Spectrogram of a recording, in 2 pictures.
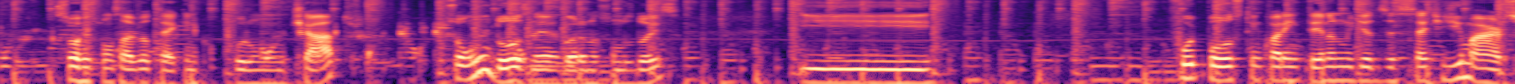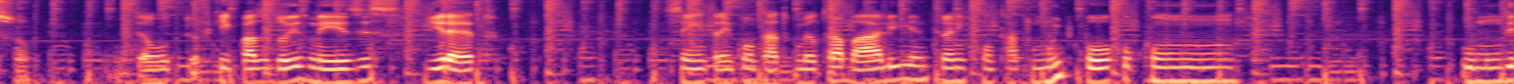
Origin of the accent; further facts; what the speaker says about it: Suzano, São Paulo, Brazil; now in Poá, Brazil; eu tô na cidade de Poá, que é onde eu resido, e eu trabalho na cidade de Suzano, que é a cidade vizinha, que é de onde eu sou originalmente, eu sou suzanense.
